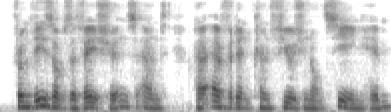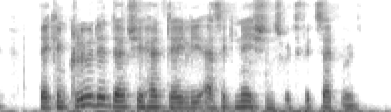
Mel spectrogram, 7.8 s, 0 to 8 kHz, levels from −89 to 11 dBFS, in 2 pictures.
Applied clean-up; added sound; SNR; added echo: neural mask model DeepFilterNet 3.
